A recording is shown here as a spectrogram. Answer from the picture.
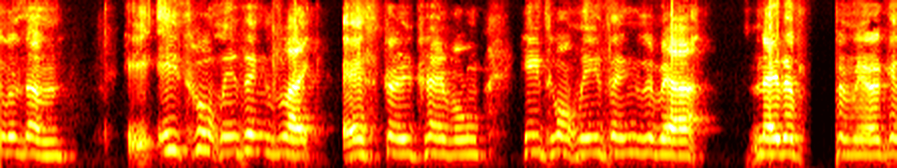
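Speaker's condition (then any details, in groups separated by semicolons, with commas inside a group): Cerebral palsy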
